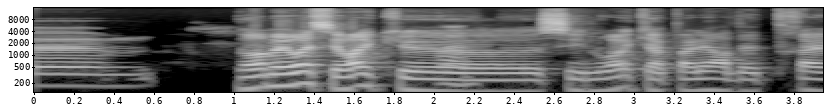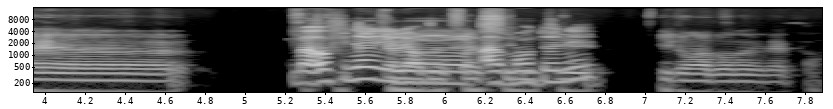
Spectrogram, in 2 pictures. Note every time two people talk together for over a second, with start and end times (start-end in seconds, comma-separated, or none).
5.2-6.8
